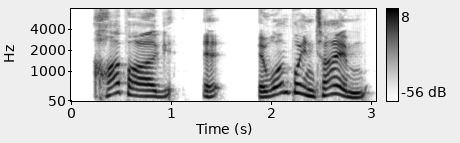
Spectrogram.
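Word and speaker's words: Hauppauge: That random city in New York. Yeah, it's called Hophog, people.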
